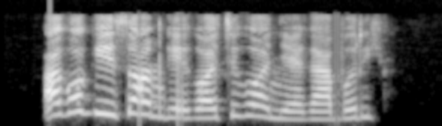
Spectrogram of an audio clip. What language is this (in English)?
Kalenjin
